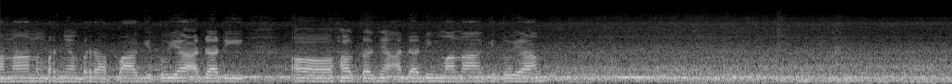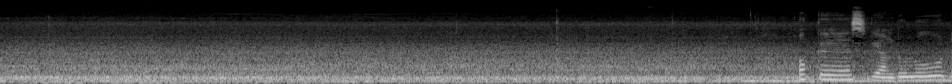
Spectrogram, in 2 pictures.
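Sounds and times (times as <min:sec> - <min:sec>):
cars passing on road: 0:00.0 - 0:19.0
steady low hum: 0:00.0 - 0:19.0.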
